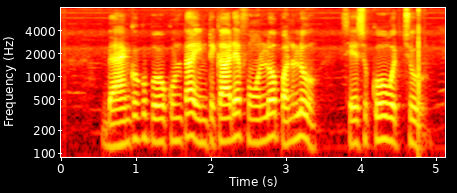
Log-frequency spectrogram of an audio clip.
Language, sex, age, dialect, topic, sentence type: Telugu, male, 18-24, Utterandhra, banking, statement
